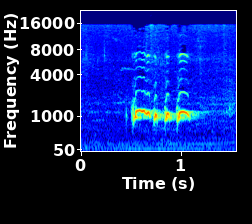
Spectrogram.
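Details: Male zebra dove (perkutut) singing to provoke rivals into answering: a single phrase of four clear, mellow cooing notes, the first longest, falling slightly in pitch, over a quiet background.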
